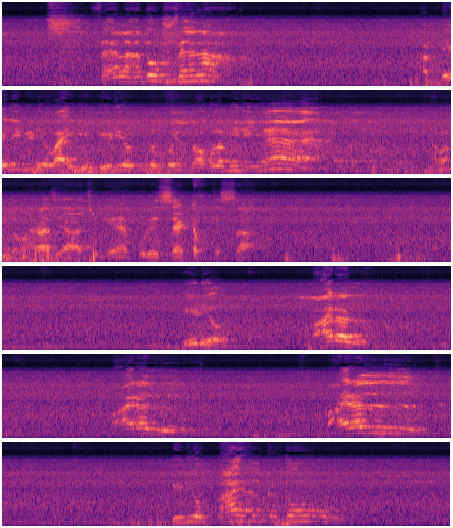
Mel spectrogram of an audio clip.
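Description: A young man talks close up, calmly and in short bursts.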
